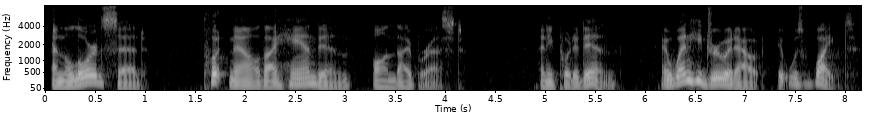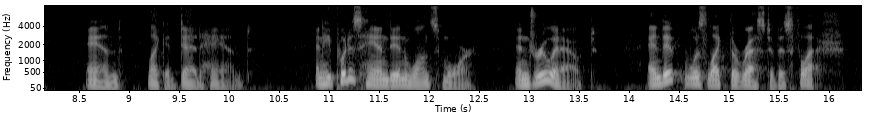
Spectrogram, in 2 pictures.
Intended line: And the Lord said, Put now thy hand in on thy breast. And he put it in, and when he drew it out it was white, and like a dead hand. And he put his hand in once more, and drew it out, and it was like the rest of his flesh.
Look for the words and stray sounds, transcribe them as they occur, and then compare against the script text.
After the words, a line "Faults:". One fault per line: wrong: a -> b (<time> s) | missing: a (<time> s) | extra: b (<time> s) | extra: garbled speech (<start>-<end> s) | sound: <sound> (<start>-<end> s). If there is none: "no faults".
And the Lord said, Put now thy hand in on thy breast. And he put it in, and when he drew it out it was white, and like a dead hand. And he put his hand in once more, and drew it out, and it was like the rest of his flesh.
Faults:
no faults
